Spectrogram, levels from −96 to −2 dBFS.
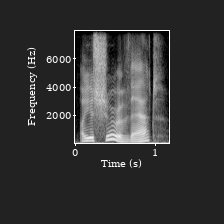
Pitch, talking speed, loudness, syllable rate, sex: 190 Hz, 255 wpm, -15 LUFS, 5.9 syllables/s, female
